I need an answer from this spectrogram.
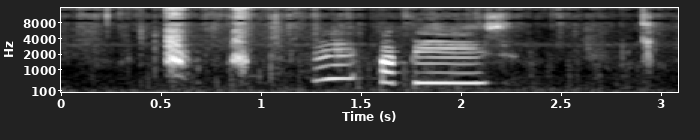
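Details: Whippet puppy, one of a 4 to 6 week old litter playing outdoors, gives drawn-out whining yelps, steady and high, after a couple of short sharp sounds, between a person's calls to the pups.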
